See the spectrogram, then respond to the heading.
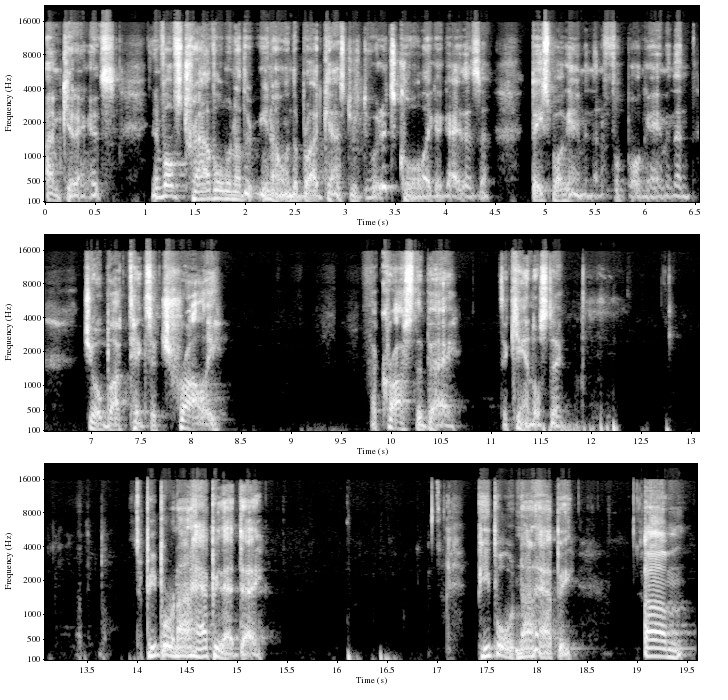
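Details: Male host with dysphonia about five to five and a half weeks after vocal cord surgery; he reports daily improvement but likely unchanged from yesterday after heavy voice use and no sleep.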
